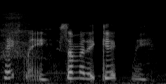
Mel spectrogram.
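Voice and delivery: soft, high, sleepy mumbling under the breath. Voicing a character talking in her sleep: murmuring under her breath. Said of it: "kinda murmur that under her breath".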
